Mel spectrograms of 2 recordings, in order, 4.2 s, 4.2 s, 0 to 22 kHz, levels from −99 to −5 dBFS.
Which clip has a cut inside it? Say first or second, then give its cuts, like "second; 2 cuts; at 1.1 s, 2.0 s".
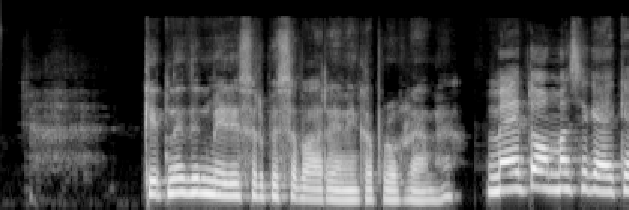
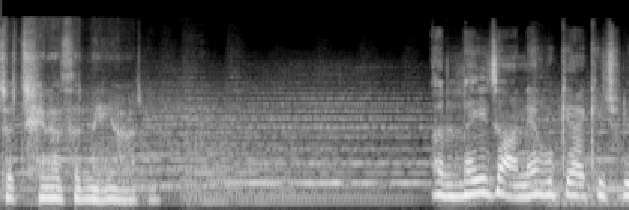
first; 1 cut; at 3.0 s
